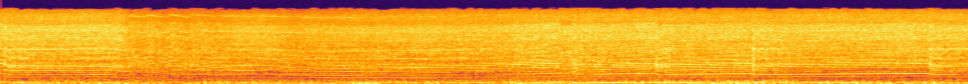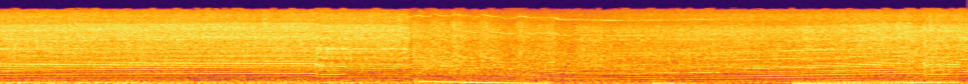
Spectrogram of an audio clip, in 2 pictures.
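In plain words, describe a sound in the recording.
A racing car engine screams at high revs, dropping in pitch as the driver brakes and shifts down.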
